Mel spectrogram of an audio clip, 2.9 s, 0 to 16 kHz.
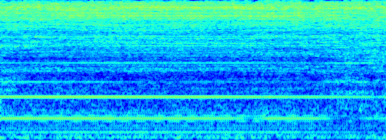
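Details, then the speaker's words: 2016 Ram 1500 3.0 EcoDiesel with a P0183 fuel temperature code, after replacing the fuel filter housing/water separator: key in run without starting, a quiet steady electric hum as the lift pump primes the new dry filter normally. "Um what I mean by priming it is you go turn on the put the car on run put the truck in run mode. Not accessory, but run without starting it. And then you'll hear that pump priming."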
